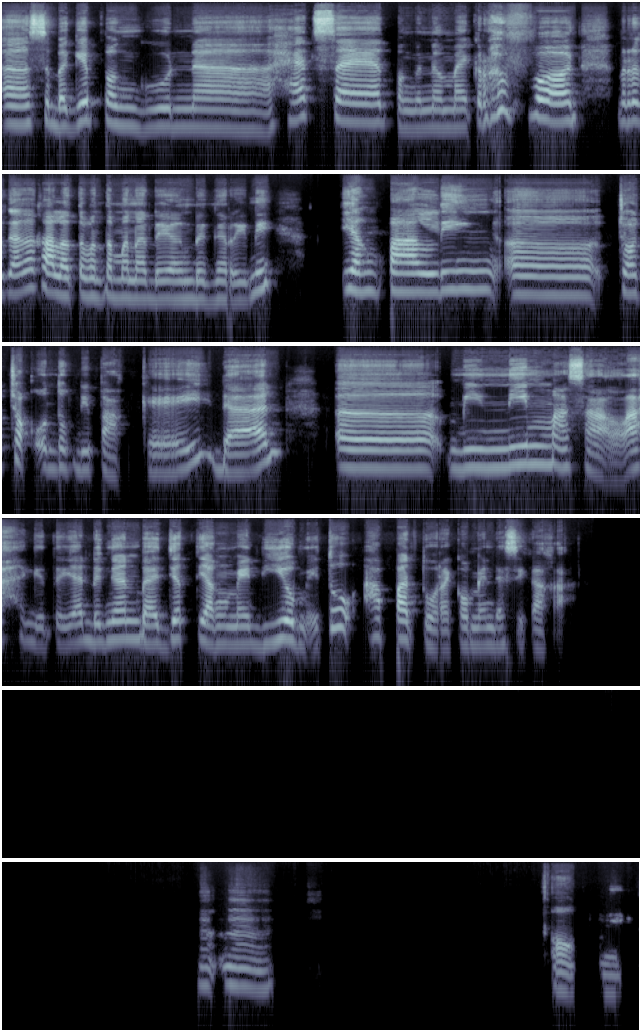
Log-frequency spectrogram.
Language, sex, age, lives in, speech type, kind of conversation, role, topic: Indonesian, female, 45-49, Indonesia, conversation, podcast, host, Apakah kamu pernah ikut komunitas daring atau lokal yang berkaitan dengan hobimu?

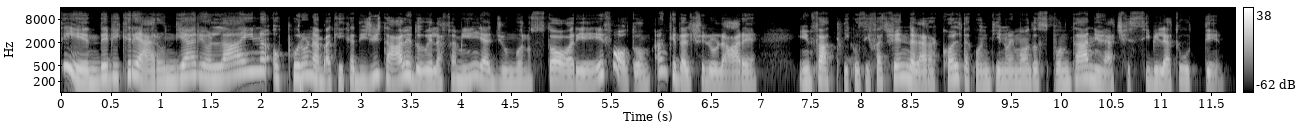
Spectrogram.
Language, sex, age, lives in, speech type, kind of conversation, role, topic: Italian, female, 20-24, Italy, read, expert-assistant, expert, Come posso raccogliere e organizzare storie di famiglia per capire meglio le tradizioni culturali che si tramandano?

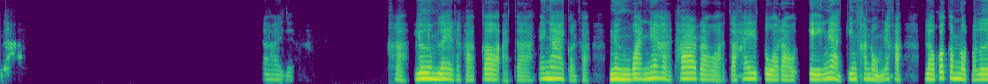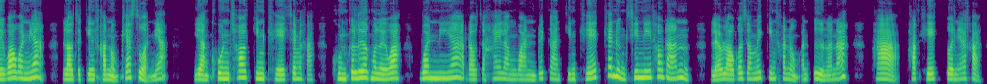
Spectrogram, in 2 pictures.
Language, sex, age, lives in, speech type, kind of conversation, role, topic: Thai, female, 35-39, Thailand, conversation, advice, advisor, ฉันจะควบคุมความอยากกินของว่างได้อย่างไร?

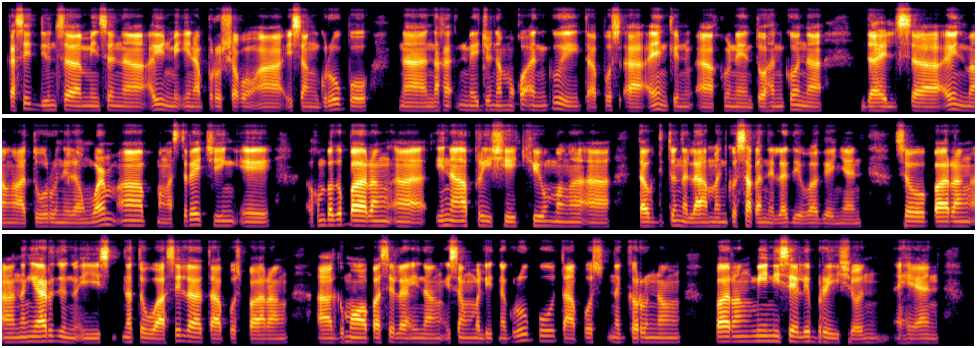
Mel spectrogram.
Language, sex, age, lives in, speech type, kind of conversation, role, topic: Filipino, male, 30-34, Philippines, conversation, podcast, guest, Paano ka naghahanap o bumubuo ng komunidad para sa iyong libangan?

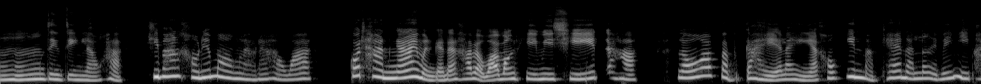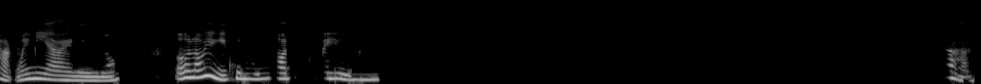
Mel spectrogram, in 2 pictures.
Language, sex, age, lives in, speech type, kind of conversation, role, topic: Thai, female, 35-39, Thailand, conversation, podcast, host, อาหารจานไหนช่วยสอนให้เด็กเข้าใจวัฒนธรรมของบ้านเราได้ดีที่สุด?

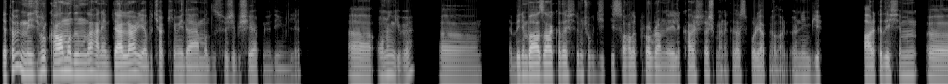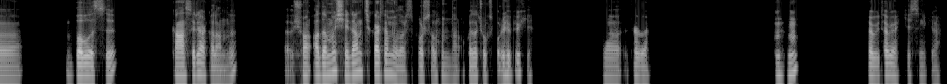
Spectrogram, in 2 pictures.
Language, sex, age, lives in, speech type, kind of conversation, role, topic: Turkish, male, 25-29, Germany, conversation, unstructured, none, Sizce spor yapmanın en keyifli yanları nelerdir?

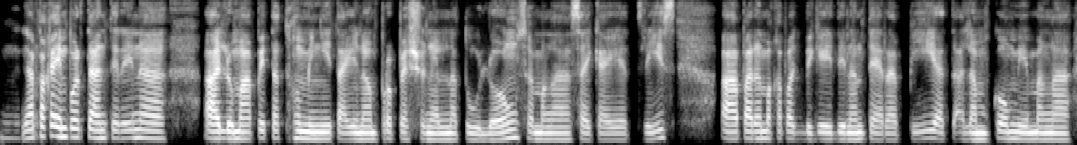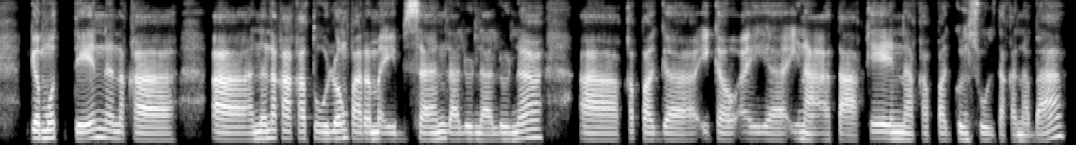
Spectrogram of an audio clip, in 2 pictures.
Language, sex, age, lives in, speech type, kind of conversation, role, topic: Filipino, male, 45-49, Philippines, conversation, advice, advisor, Paano ko mababago ang pag-aalala ko tungo sa konkretong aksyon?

